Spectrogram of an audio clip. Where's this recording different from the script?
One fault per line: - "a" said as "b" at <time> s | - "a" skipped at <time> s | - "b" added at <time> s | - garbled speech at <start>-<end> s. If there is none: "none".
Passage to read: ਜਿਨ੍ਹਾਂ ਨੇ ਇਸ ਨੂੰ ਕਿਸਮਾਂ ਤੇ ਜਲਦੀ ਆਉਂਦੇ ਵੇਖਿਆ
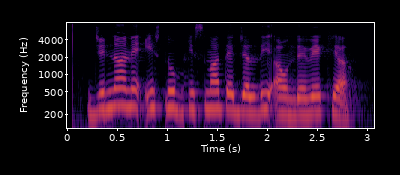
none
